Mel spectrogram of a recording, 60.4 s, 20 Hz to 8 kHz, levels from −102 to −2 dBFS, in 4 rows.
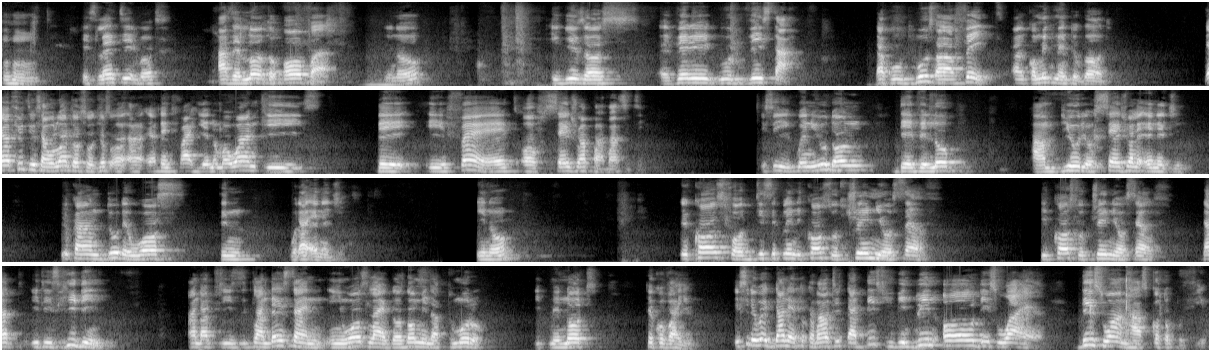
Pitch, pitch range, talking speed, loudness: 145 Hz, 125-165 Hz, 125 wpm, -14 LUFS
